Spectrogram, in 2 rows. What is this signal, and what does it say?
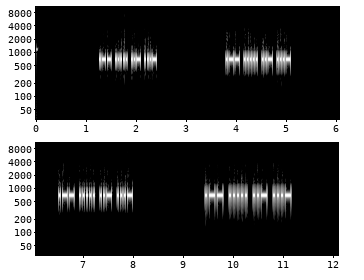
Morse code, heard as a keyed tone, about 37 wpm, 700 Hz. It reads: W5UV W5UV W5UV W5UV
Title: Speed Racing - USA 1x2 Call Signs 30wpm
